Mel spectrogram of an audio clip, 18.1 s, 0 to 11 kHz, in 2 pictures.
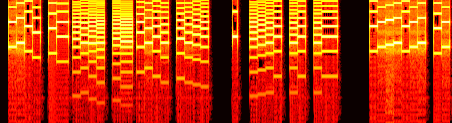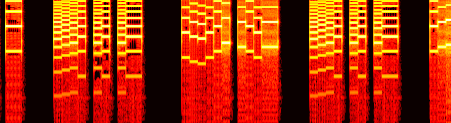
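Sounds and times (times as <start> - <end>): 
Nokia 8310 mobile phone buzzer ringtone melody: 0.2 - 4.2, 5.0 - 6.8, 7.4 - 9.5, 10.1 - 11.9, 12.7 - 14.6, 15.2 - 17.0, 17.6 - 18.0.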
